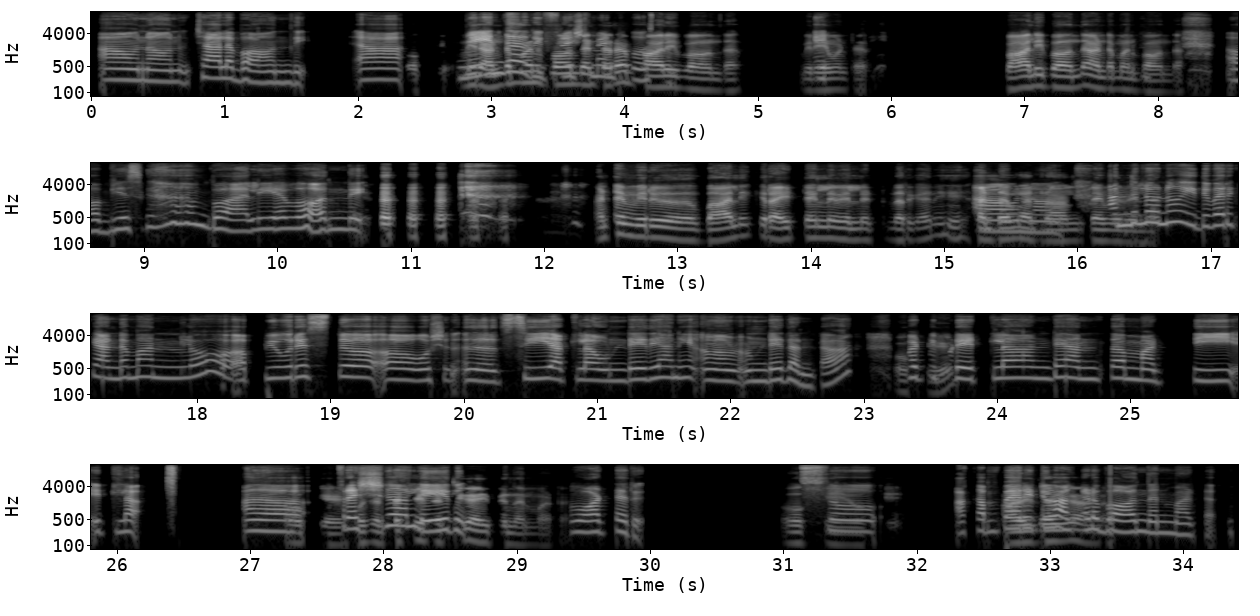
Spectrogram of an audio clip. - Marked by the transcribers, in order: in English: "మెయిన్‌గా రిఫ్రెష్‌మెంట్"; laughing while speaking: "ఆబ్వియస్‌గా బాలీ‌యే బావుంది"; in English: "ఆబ్వియస్‌గా"; laugh; in English: "రైట్ టైమ్‌లో"; giggle; chuckle; in English: "రాంగ్ టైమ్‌లో"; in English: "ప్యూరెస్ట్"; in English: "ఓషన్"; in English: "సీ"; in English: "బట్"; lip smack; in English: "డర్టీ, డర్టీ‌గా"; in English: "ఫ్రెష్‌గా"; in English: "సో"; in English: "కంపేరేటివ్"
- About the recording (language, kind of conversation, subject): Telugu, podcast, ప్రయాణంలో మీరు నేర్చుకున్న అత్యంత ముఖ్యమైన పాఠం ఏమిటి?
